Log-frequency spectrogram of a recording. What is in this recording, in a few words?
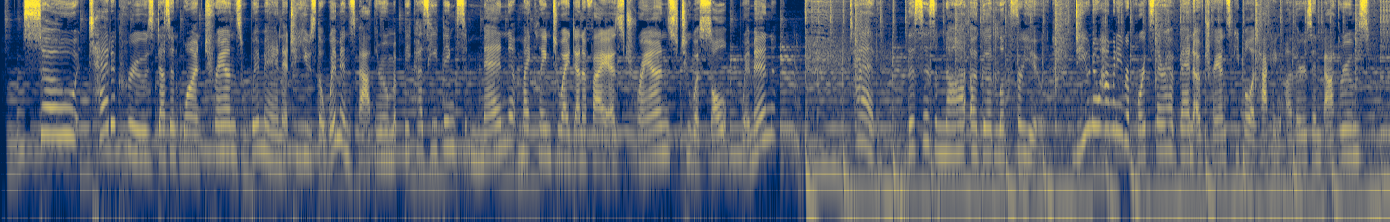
Political, voiceover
